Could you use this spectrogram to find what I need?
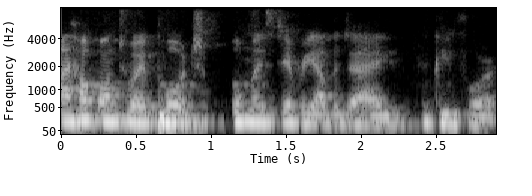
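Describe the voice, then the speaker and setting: A woman speaks with an Australian accent. Her pace is fairly quick. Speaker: political activist and media co-founder. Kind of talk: speech to a meeting. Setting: meeting room with audience. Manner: casual, animated.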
